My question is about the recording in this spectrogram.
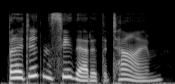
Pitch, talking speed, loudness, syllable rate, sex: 250 Hz, 275 wpm, -17 LUFS, 5.3 syllables/s, female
